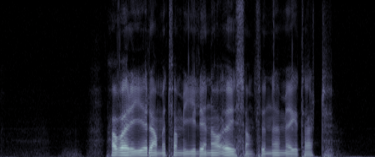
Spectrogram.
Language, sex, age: Norwegian, male, 20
